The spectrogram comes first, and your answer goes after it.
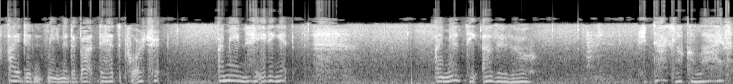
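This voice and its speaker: An actress playing an affectionate, anxious young woman, a kid sister, in earnest old-time radio drama style. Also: lowish voice. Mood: wistful. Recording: dull, noisy radio drama recording.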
